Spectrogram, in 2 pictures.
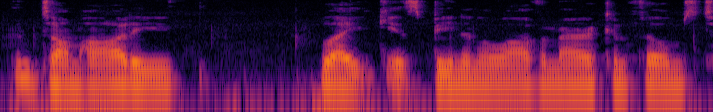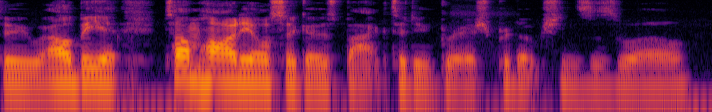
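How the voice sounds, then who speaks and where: A man's voice: mid-range voice, flat delivery, brisk, no room sound, highs cut off. A man co-hosting a podcast in casual chat, rambling and restarting his sentences often. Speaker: podcast co-host.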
